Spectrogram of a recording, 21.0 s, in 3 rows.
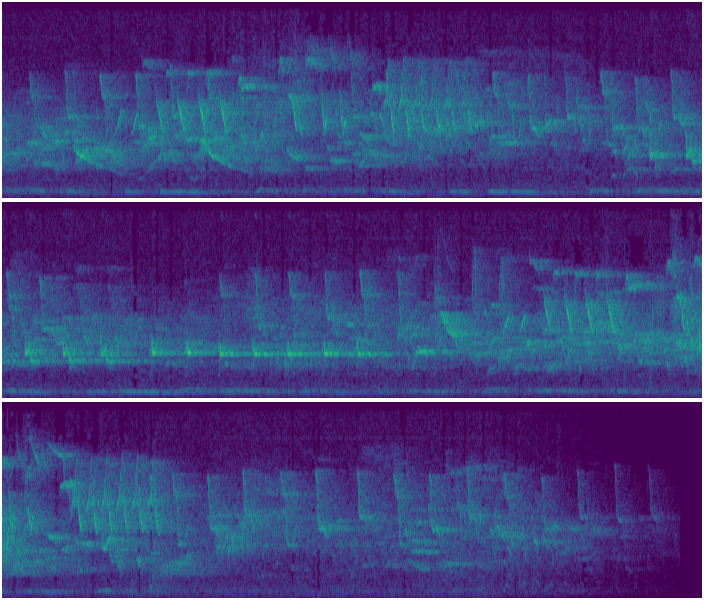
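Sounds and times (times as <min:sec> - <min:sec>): chorus of small birds chirping: 0:00.0 - 0:20.8.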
